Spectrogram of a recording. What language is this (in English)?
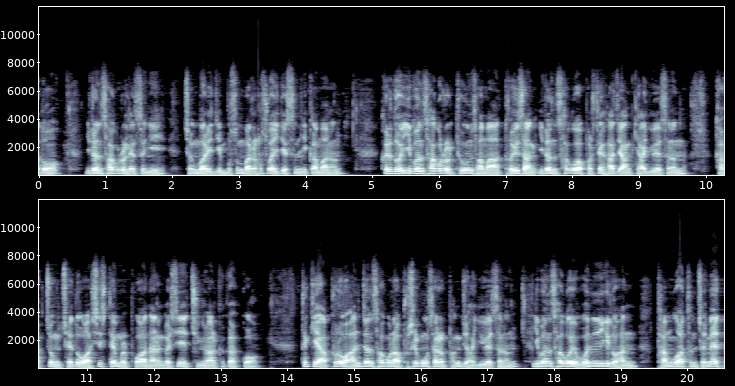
Korean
